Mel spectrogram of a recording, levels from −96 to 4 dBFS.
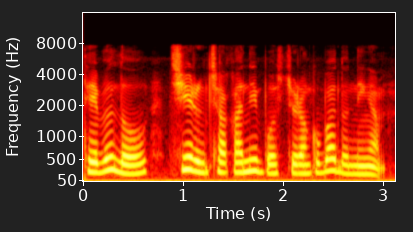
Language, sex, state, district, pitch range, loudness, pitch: Garo, female, Meghalaya, West Garo Hills, 195-245 Hz, -14 LUFS, 215 Hz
